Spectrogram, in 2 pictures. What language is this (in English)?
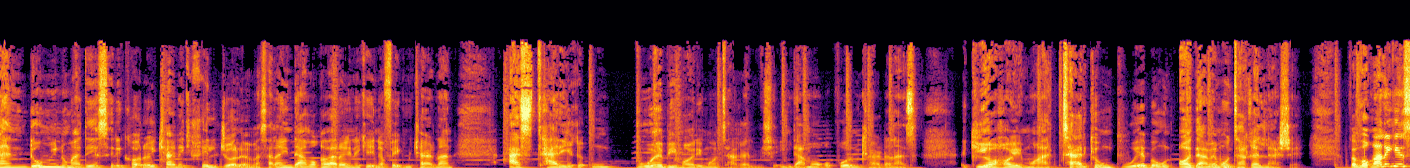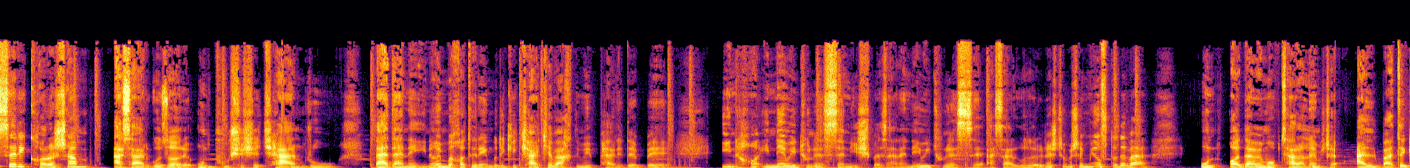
Persian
